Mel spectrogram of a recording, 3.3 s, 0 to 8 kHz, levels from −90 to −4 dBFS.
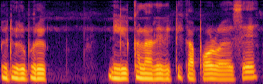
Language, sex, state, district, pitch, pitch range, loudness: Bengali, male, Assam, Hailakandi, 135 Hz, 130-150 Hz, -18 LUFS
